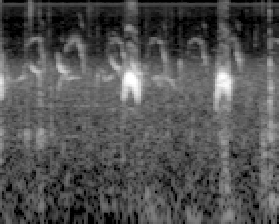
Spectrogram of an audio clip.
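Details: Bird giving two loud, clipped chirps about a second apart, with faint higher twittering notes before and between them.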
